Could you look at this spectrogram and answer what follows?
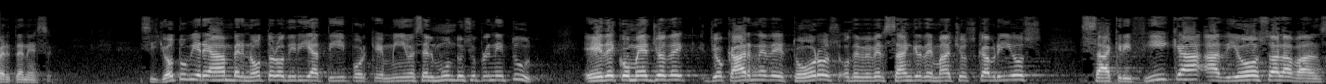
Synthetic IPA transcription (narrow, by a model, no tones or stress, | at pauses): eɾt̪ene̞̰se̥̰ | siʝo̞t̪uβjeɾe̞ambɾe̞no̞t̪e̞lo̞ðiɾiaːt̪ipo̞ɾke̞mĩoe̞se̞lmũnd̪oisuple̞nit̪uð | e̞ðe̞ko̞me̞ɾoðeʝo̞kaɾne̞ðe̞t̪o̞ɾo̞so̞ðe̞βe̞β̞e̞ɾsaŋɡɾe̞ðe̞mat͡ʃo̞skaβɾio̞sː | akɾifikaaðjo̞salaβansa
